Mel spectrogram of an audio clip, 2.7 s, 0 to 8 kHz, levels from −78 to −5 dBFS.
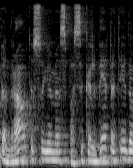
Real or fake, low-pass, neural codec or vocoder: real; 7.2 kHz; none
